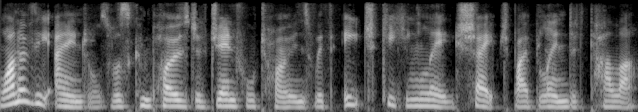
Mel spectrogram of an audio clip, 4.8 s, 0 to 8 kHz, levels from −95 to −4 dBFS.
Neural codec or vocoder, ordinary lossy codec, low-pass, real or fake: codec, 24 kHz, 6 kbps, HILCodec; AAC, 48 kbps; 7.2 kHz; fake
